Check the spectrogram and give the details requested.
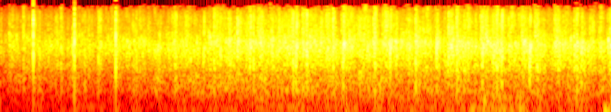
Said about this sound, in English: Can we please give her a round of applause?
